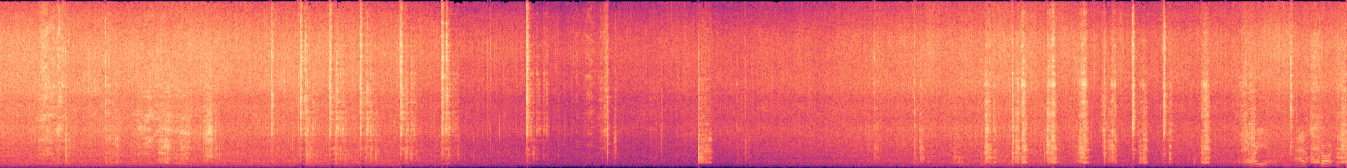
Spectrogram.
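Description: Corn kernels frying and sizzling in a pot while a metal spoon stirs and scrapes along the bottom, with many sharp clinks of spoon on pot. The corn is starting to stick a little to the bottom. The stirring pauses for a few seconds in the middle, leaving a quieter sizzle, then resumes.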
